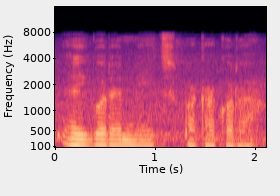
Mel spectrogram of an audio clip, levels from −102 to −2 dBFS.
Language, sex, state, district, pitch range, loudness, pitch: Bengali, male, Assam, Hailakandi, 125-135 Hz, -18 LUFS, 130 Hz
